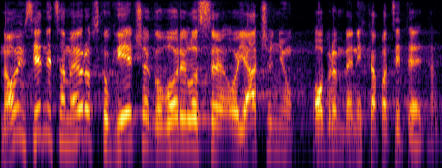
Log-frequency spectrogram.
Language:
Croatian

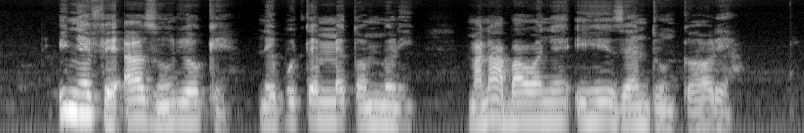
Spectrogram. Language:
Igbo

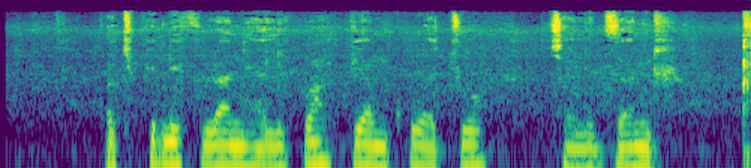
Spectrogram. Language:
Swahili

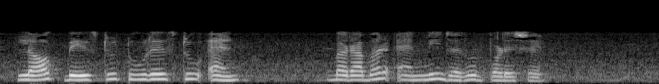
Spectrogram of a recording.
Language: Gujarati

